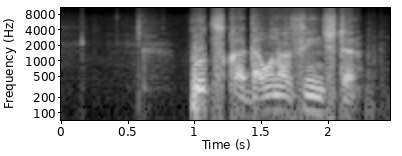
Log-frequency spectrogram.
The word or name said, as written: putzkardauner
